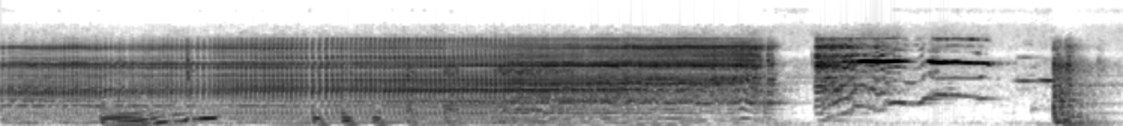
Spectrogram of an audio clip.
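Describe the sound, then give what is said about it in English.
A door creaks shut with a long, wavering squeal that bends up and down in pitch, ending in a soft thud, after a stretch of dense, sustained droning tones. “And now it's time to close the squeaking door, so good night.”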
